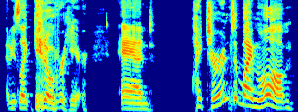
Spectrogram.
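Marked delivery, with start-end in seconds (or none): 0.5-1.4 mock stern grandfather voice. Retelling a grandfather telling him to come over: imitating a stern grandfather. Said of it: "this very stern, very, like, authoritarian, tough old man".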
